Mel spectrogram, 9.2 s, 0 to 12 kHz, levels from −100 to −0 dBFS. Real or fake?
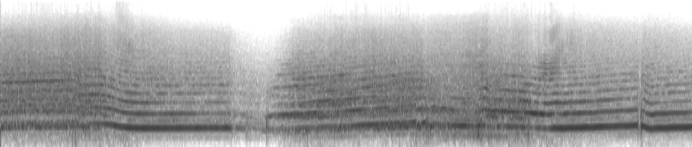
real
